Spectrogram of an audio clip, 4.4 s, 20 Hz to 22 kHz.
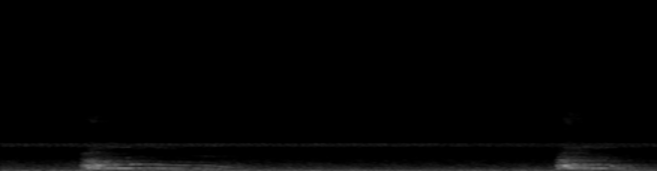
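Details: Siberian Husky howling at night, 1:49am on 30 May 2021: two short howls, the first sliding downward for about a second, the second a brief yelp-like burst, with a steady high electronic whine and low background hum.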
